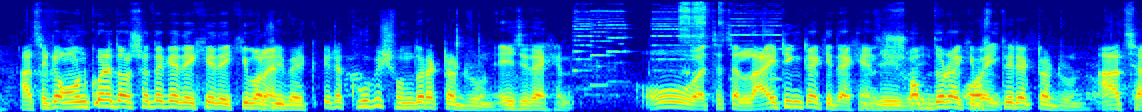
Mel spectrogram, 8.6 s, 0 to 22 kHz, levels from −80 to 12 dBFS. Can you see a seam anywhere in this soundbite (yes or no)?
no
